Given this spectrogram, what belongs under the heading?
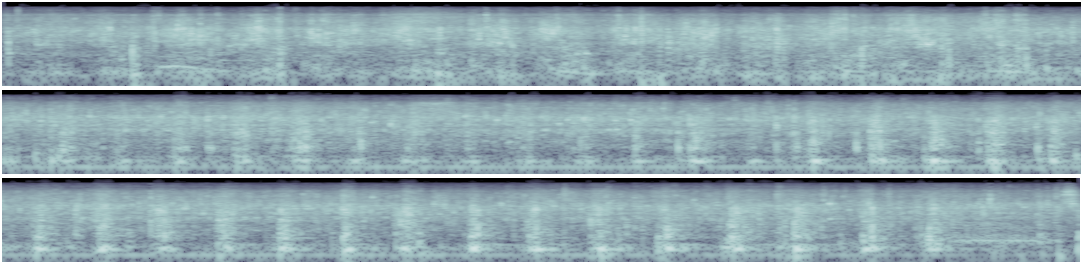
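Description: Water flows and splashes through a homemade sluice box being fed with sampled dirt, a steady close rushing wash with rhythmic sloshing pulses growing stronger in the second half.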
